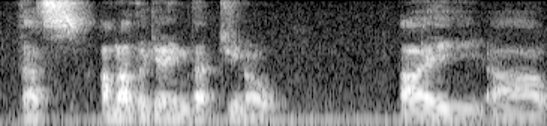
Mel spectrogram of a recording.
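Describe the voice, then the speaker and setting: A man's medium-pitched voice comes through with noticeable background noise. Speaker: podcast host. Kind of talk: casual chat. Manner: loud; halting.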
